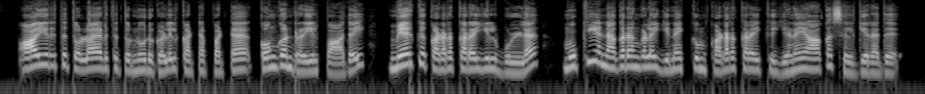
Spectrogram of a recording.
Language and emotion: Tamil, neutral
